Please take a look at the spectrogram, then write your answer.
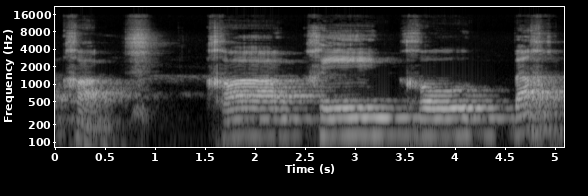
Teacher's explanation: kha harus ada serak-seraknya di tenggorokan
